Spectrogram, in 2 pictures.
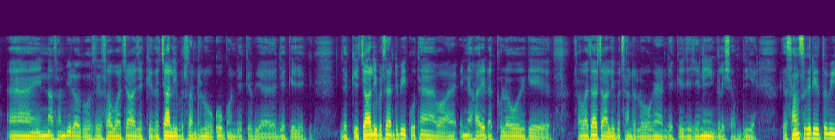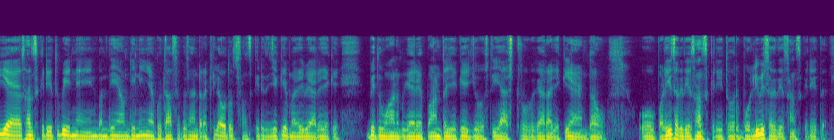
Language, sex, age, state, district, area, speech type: Dogri, male, 30-45, Jammu and Kashmir, Udhampur, urban, spontaneous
